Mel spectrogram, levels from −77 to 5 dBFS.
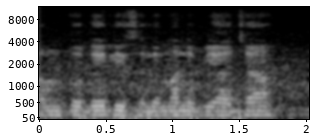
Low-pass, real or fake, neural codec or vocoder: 10.8 kHz; real; none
